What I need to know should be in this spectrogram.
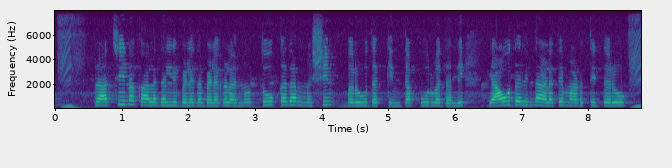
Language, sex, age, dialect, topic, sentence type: Kannada, female, 18-24, Mysore Kannada, agriculture, question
